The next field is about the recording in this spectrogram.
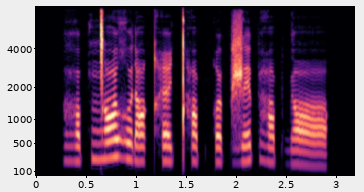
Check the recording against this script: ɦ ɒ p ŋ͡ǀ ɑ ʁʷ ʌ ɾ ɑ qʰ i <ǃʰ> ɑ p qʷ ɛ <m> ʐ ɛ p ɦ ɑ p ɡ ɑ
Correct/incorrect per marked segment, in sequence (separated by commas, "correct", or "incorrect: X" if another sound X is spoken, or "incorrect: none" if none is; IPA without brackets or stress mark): correct, incorrect: p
